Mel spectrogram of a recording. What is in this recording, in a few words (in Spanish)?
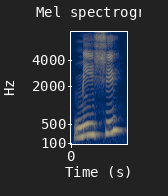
Otomí, mujer; gato; Animales; INALI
